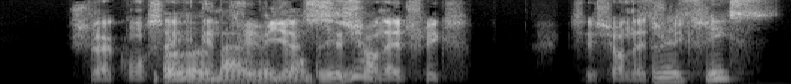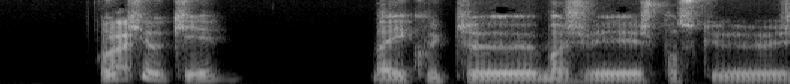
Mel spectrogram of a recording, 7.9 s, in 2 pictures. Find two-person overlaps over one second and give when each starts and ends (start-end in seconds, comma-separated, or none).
0.8-2.0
